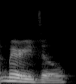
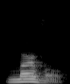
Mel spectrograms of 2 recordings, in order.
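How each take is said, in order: First: The name is said as Maryville. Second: The name is said as Merville. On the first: This is how outsiders say it. The speaker calls it wrong. "not Maryville" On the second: This is how the locals say it. The speaker calls it right. "that's how they pronounce it. Merville"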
